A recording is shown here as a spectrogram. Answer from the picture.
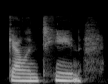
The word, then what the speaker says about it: galantine: There was also a specific dish I found called galantine. – Ah. – Galentine. No, it's spelled like Galentine's Day, but I think it's pronounced Galentine.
